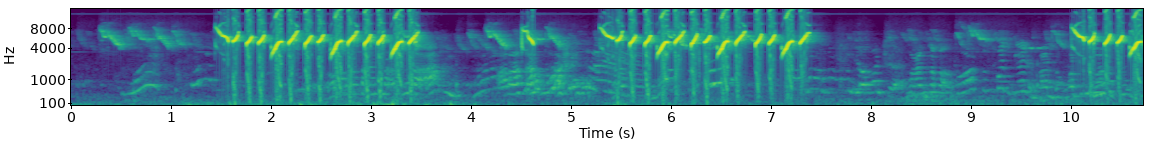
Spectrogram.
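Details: Oriental white-eye singing in the style called tembakan glatik full: dense bursts of rapid, sharp, high chirps about two seconds long, repeated several times with short quiet gaps and faint softer twitters between bursts.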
